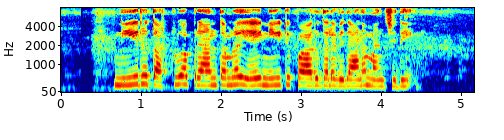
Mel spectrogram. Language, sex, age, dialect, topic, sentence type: Telugu, female, 18-24, Utterandhra, agriculture, question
